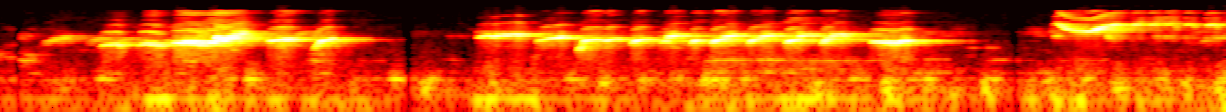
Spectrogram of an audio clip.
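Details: White-rumped shama song used to prompt a quiet bird into singing: rich whistled phrases around mid-high pitch, warbled runs in bursts separated by short pauses, ending with a higher sweeping note.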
